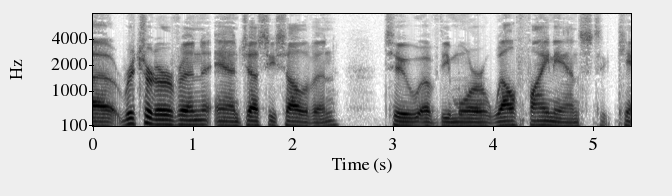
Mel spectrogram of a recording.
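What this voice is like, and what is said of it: Usual voice. Nothing is said of it.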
